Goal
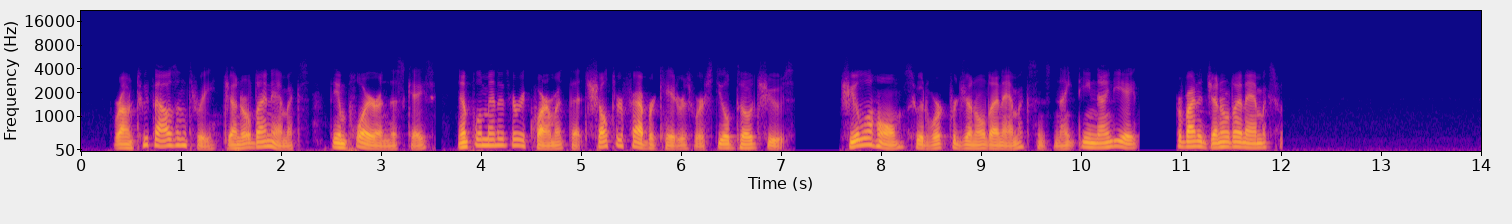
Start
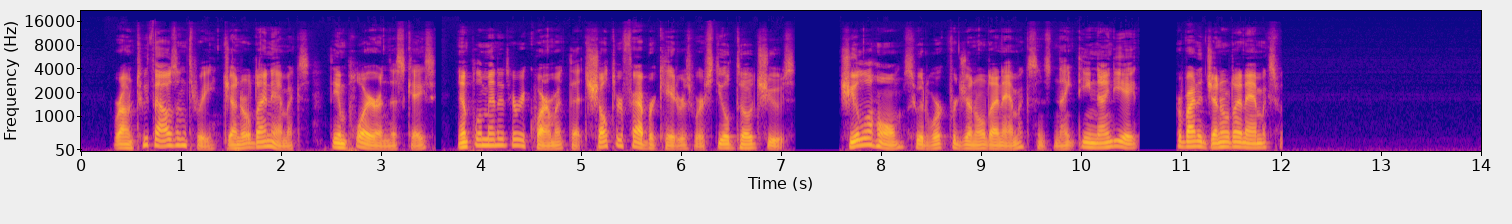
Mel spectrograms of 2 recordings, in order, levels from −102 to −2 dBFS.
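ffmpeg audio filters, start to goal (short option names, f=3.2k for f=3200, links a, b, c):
-af "lowpass=f=1.2k:w=0.5412,lowpass=f=1.2k:w=1.3066,volume=-4dB"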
